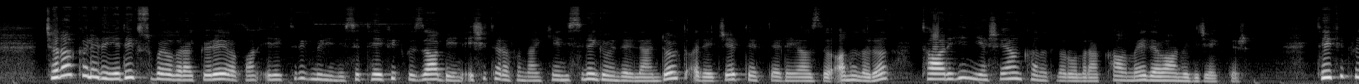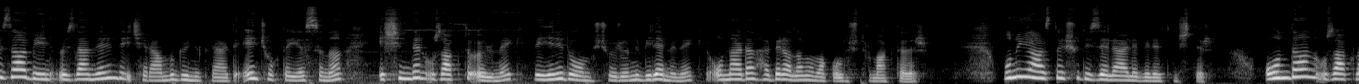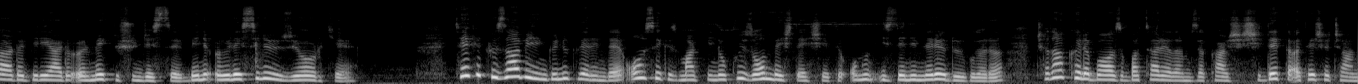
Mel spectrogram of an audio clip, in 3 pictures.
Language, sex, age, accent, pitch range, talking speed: Turkish, female, 40-59, native, 180-245 Hz, 130 wpm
